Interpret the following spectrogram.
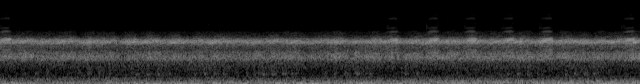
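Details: Many frogs calling together late at night in paddy fields of Nagaoka, Niigata, Japan, captured with a Zoom H4n; steady overlapping croaking forms an unbroken drone, with quick pulsed notes flickering through the second half.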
